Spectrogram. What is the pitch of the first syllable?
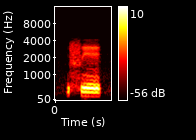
low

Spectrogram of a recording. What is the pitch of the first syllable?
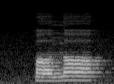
low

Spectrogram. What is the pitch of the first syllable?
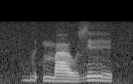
high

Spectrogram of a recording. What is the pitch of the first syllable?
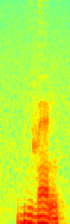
low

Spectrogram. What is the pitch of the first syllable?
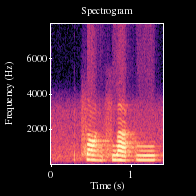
falling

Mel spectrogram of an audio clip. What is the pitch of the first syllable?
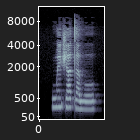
high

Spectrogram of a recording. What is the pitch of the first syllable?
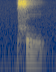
low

